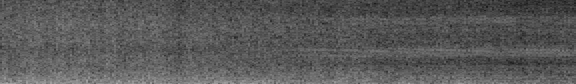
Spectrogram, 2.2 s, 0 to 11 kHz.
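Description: Royal Enfield Scram 411 single-cylinder engine and road noise, largely buried under heavy wind buffeting on the microphone. The noise eases slightly in the second half as the bike is braked hard.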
